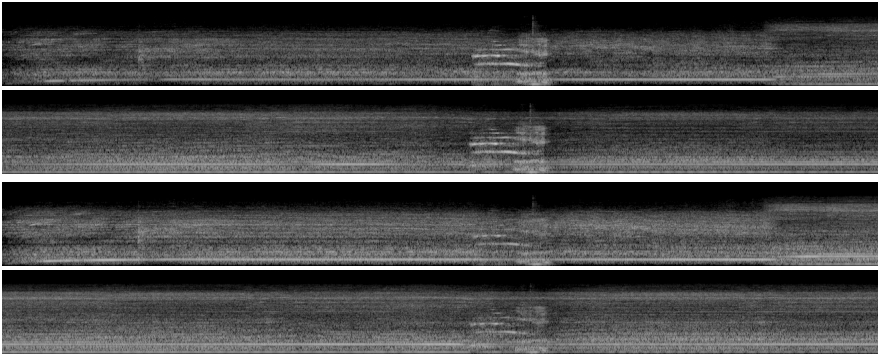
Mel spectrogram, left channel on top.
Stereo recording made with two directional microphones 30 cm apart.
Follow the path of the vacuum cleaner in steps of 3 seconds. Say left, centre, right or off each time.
right, right, right, centre, right, right.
